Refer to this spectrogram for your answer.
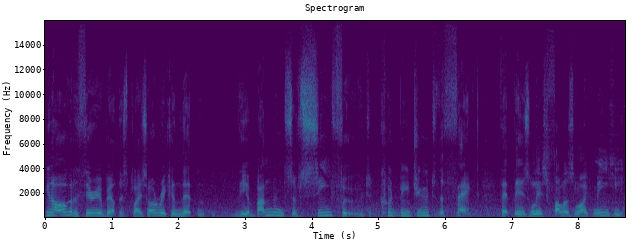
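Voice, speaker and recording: Lively intonation at a moderate pace in a New Zealand accent, with noticeable background noise. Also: man, high pitch for a man. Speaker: travel show presenter. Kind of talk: presenting to camera; casual chat.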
